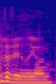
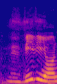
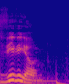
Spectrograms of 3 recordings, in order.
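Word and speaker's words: Vivillon: And Vivian is how you're meant to pronounce it. The L's are silent. Believe it or not, it's Vivian.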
